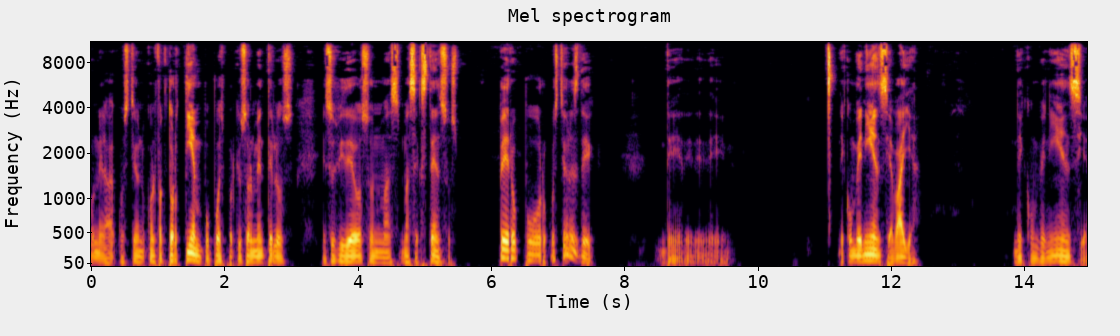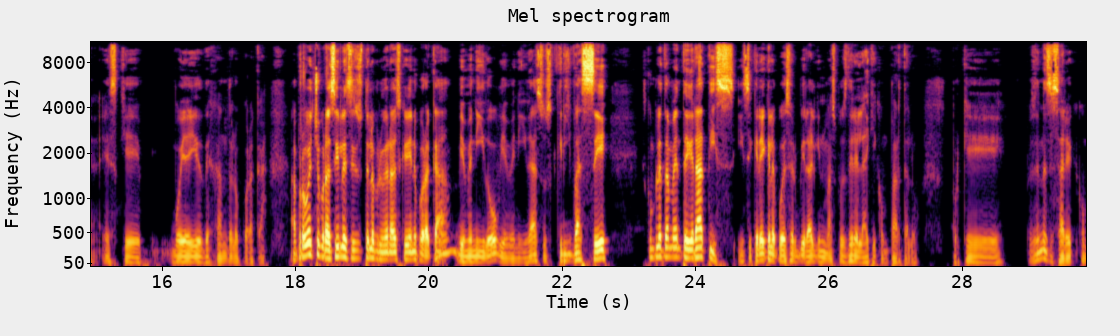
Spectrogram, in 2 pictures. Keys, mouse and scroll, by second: 0.7-3.2 drag, 3.7 click, 4.2 middle click, 5.0-6.3 drag, 6.5-7.8 drag, 8.0-9.1 drag, 9.2 middle click, 10.2-11.2 drag, 11.3 middle click, 12.3 click, 12.9 middle click, 13.6 click, 14.9-16.6 drag, 16.7 click, 17.7 middle click, 18.7 click, 19.2 ctrl+z, 19.7 ctrl+click, 20.9 click, 21.9 click, 23.7-25.7 drag, 25.9-27.4 drag, 27.9 click, 29.1 click.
